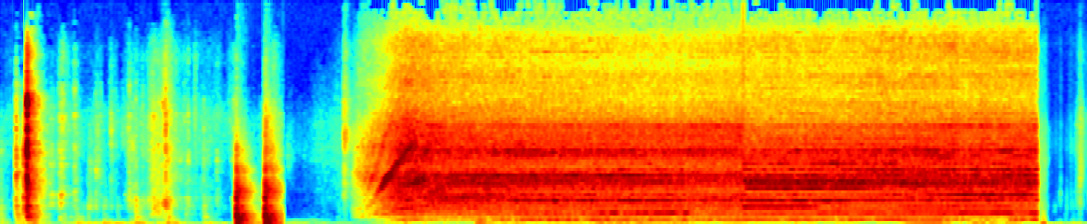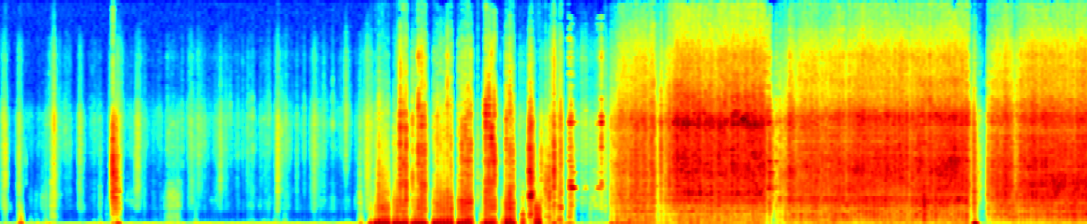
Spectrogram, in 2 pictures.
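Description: A corded handheld power sander on wood spins up about four seconds in and runs steadily for about six seconds. A quick run of sharp knocks follows, and the sander runs again through the last few seconds.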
